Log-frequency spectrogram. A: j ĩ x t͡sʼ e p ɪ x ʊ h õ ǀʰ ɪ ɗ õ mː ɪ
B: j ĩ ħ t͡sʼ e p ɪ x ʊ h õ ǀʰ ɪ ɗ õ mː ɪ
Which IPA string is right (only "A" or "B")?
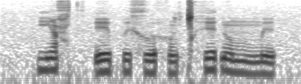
B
